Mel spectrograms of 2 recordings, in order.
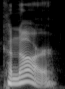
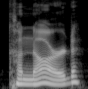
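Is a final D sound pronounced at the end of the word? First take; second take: no; yes. First: The word ends without any D sound. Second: The word ends with an audible D sound.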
